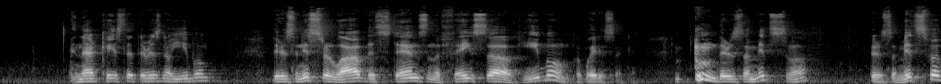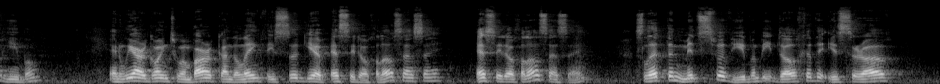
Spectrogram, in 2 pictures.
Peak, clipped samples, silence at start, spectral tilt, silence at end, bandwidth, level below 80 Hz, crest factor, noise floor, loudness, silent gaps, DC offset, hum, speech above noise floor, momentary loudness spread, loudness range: -4 dBFS; under 0.1%; 0.7 s; -5 dB/octave; 0.45 s; 16 kHz; -58 dBFS; 18 dB; -51 dBFS; -21 LUFS; none; under 0.1%; none; 30 dB; 12 LU; 3 LU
